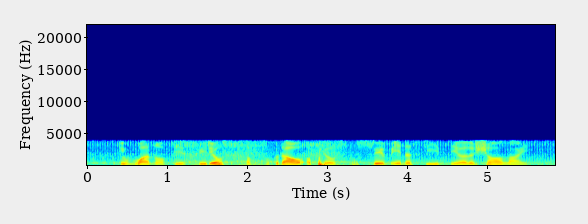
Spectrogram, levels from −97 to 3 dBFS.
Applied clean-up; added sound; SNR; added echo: none; Engine; 16 dB; none.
